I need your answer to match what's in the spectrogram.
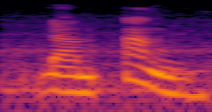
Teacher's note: First syllable lam, second syllable ang. The accent is in the second syllable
